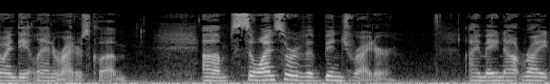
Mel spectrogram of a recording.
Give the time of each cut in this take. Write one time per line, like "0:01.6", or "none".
0:02.0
